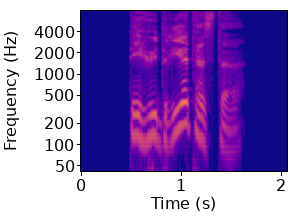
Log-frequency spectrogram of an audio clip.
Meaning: inflection of dehydriert: 1. strong/mixed nominative/accusative feminine singular superlative degree 2. strong nominative/accusative plural superlative degree
- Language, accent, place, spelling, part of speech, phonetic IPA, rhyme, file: German, Germany, Berlin, dehydrierteste, adjective, [dehyˈdʁiːɐ̯təstə], -iːɐ̯təstə, De-dehydrierteste.ogg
